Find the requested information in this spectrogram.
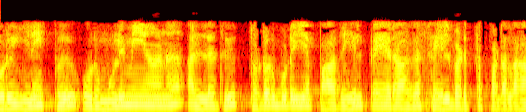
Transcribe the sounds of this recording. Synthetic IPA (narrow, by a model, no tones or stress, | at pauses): ɔɾɯɪnɐɪpːɯʔɔɾɯmʊlɪmɐjaːnɐʔɐlːɐðɯt̪ɔɽɐɾbɯɽɐjɐpaːðɐjɪlpɛjɐɾaːɣɐsɛjɐlpɐɽɯt̪ːɐpːɐɽɐlaːm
